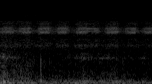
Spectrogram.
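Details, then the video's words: Cicadas in quiet countryside on the north coast of Corfu, near the village of Perades, fill the air with a high, steady buzz that pulses gently every few tenths of a second. "A tutaj tak cicho, spokojnie, fajnie, tylko cykady hałasują. Tylko cykady słychać."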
